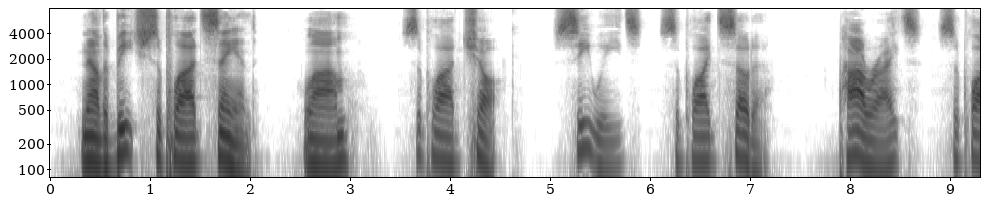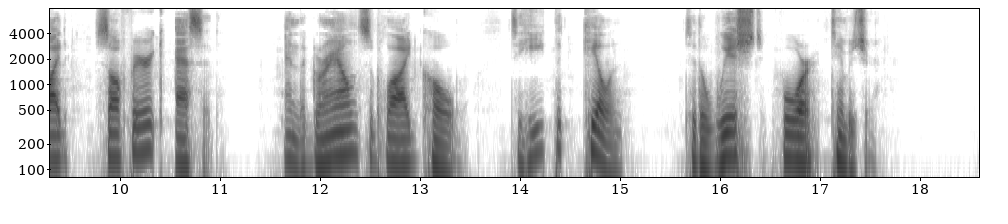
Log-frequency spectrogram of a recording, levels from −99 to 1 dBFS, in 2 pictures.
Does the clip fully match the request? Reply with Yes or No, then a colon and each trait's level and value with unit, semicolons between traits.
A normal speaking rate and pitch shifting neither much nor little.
No: slow, 95 wpm; average, 3.1 semitones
